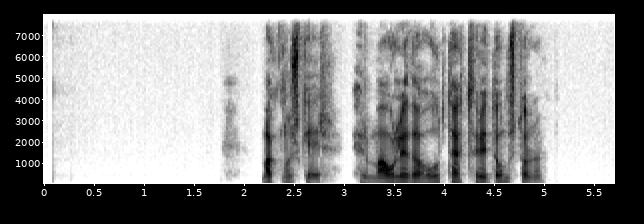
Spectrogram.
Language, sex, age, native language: Icelandic, male, 40-49, Icelandic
